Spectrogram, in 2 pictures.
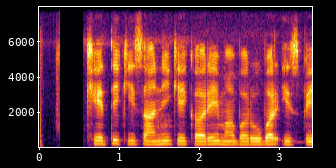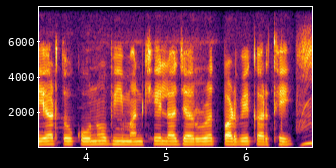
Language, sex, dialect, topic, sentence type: Chhattisgarhi, female, Eastern, agriculture, statement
